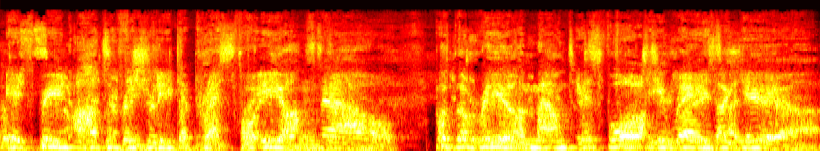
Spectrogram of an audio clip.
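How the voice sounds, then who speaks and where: Over clear background noise, a man does a put-on character voice at a fairly slow pace. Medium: audio drama. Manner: breezy, matey.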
